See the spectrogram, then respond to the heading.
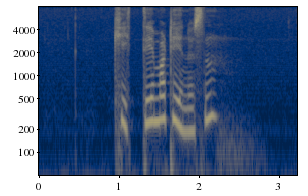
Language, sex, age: Norwegian, female, 48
